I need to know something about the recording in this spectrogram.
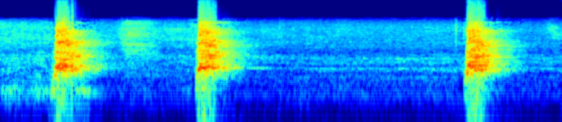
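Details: Frightened English Bulldog barking at a new floor in the home; three abrupt, harsh barks, two close together then one after a long pause, with a man's coaxing voice nearby.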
